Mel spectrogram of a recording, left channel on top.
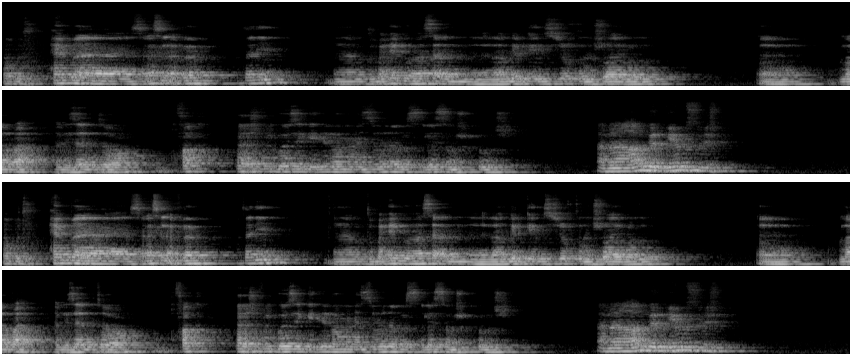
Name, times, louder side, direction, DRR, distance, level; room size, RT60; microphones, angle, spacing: voice 1, 0.0-2.0 2.4-2.7 3.3-6.5 7.5-8.0 8.4-10.5 10.8-13.5, right 1 dB, 75° right, -1 dB, 0.6 m, -25 dB
voice 2, 14.4-15.6, left 1 dB, 15° left, -2 dB, 0.4 m, -23 dB
2.6 x 2.1 x 2.7 m, 0.91 s
head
